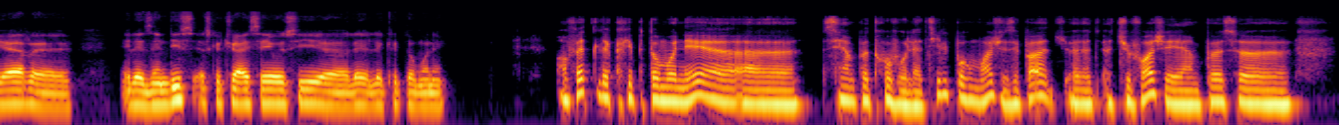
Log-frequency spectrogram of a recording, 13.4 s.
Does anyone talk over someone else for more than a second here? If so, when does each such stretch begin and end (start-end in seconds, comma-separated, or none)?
none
